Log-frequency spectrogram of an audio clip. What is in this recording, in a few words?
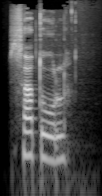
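"Sadul", Estonian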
